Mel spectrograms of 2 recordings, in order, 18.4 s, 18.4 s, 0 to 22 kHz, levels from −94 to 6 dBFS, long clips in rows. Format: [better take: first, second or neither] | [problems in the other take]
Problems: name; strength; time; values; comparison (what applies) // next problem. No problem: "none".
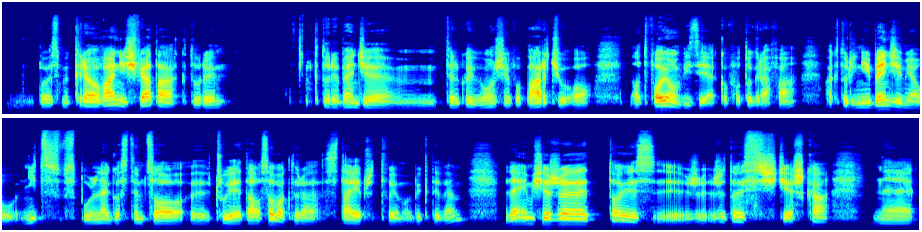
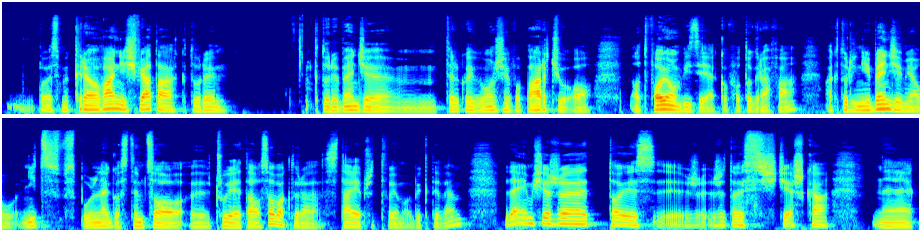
second | thin; very; fading below 300 Hz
